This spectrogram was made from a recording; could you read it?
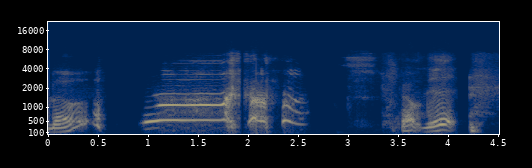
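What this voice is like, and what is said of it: Usual voice. Nothing is said of it.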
